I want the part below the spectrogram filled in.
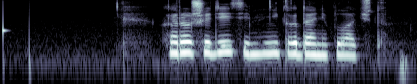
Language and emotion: Russian, neutral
